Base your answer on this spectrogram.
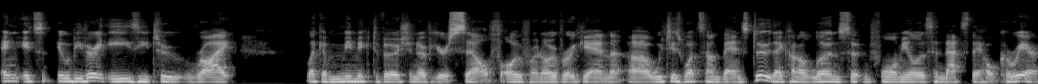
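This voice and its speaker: This man talks at a fairly quick pace with an Australian accent. His loudness stays very even, and his intonation is fairly even too. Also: medium pitch for a man. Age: 40s. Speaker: metal band frontman. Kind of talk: interview.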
